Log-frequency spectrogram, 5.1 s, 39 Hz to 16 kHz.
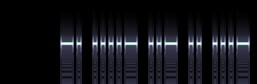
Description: Morse code, heard as a keyed tone, about 15 wpm, 700 Hz. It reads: N4UIV
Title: USA Call Signs - 5 Characters - 4x Character Spacing - 15wpm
